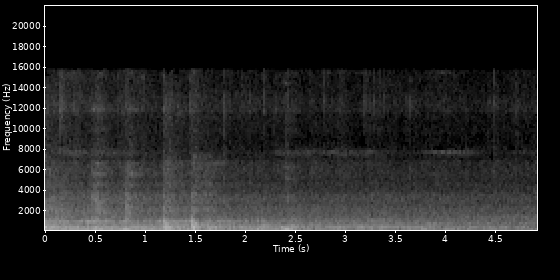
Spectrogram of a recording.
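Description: Mumbai suburban EMU local train running out of the platform: its wheels clack over the rail joints several times in the first second and a half, with a thin steady tone, then the sound fades away as the last coaches leave.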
